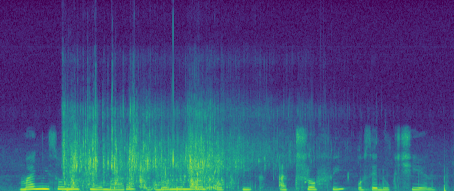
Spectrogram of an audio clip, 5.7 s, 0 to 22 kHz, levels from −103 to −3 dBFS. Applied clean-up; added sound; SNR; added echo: none; Splash, splatter; 4 dB; none.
